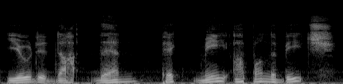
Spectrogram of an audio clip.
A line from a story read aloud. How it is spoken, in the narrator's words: asked Harding in a still feeble voice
